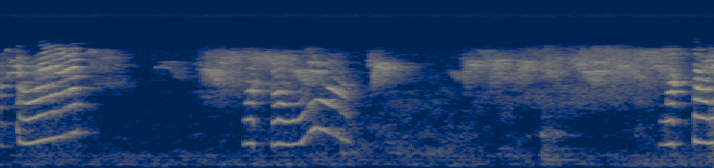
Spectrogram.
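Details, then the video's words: Parrot kept as a talking bird, saying mummy and papa, speaks in rich, nasal, voice-like syllables with bending pitch, in short phrases broken by breathy pauses. "मम्मी पापा बोलने वाला तोता - talking parrot"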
